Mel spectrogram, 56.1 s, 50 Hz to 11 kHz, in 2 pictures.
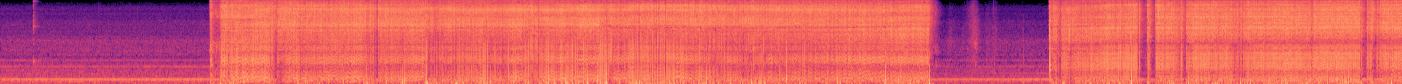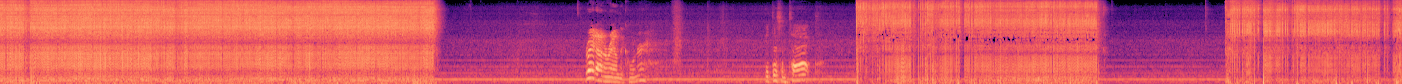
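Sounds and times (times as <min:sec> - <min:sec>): arc welder crackling: 0:04.2 - 0:18.8, 0:20.9 - 0:36.9, 0:45.1 - 0:50.3, 0:52.1 - 0:56.0.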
